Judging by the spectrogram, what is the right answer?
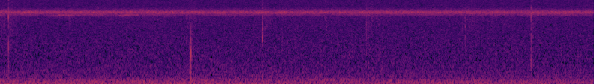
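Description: A steady, high-pitched drone of chirring insects in the woods, unbroken throughout. A few faint clicks sound through it.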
